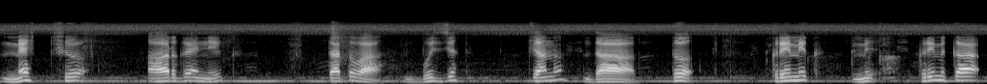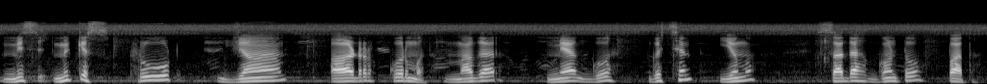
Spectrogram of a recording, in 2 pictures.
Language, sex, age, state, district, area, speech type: Kashmiri, male, 30-45, Jammu and Kashmir, Ganderbal, rural, read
